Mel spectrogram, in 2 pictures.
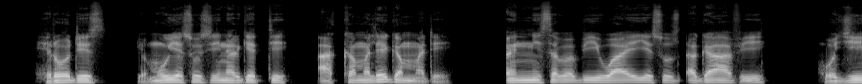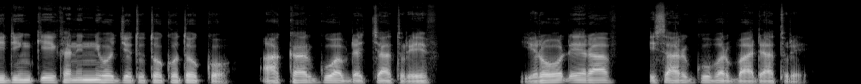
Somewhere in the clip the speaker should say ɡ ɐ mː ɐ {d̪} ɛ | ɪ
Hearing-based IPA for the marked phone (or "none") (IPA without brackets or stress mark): d̪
